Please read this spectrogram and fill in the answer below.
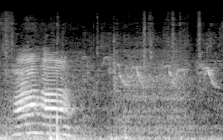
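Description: A single short voiced call, rising then falling in pitch, over a knock of the wooden arm and post or chain about half a second in.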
